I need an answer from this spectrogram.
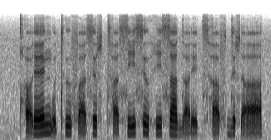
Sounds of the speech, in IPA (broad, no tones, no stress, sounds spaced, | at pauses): qʰ o̰ ɾ ɛ ŋ o̰ tʰ ɯ f a̰ s ɯ ɬ tʰ a̰ s i s ɯ h i s a d a̰ ɾ ḛ t͡sʰ a̰ f d ɯ ɬ ɾ a̰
